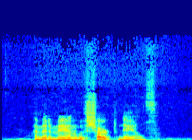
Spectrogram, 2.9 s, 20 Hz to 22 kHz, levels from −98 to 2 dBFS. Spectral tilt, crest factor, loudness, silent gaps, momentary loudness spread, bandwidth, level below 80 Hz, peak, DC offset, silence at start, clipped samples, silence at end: -7 dB/octave; 18 dB; -27 LUFS; none; 8 LU; 15 kHz; -56 dBFS; -10 dBFS; under 0.1%; 0.5 s; under 0.1%; 0.6 s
